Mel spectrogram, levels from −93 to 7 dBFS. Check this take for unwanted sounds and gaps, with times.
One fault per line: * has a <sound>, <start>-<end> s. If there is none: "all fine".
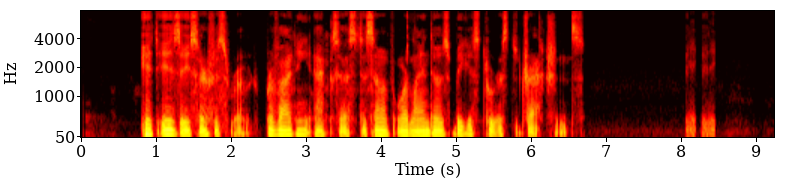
* has a laugh, 8.1-8.5 s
